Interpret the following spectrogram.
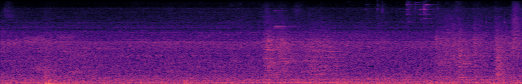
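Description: Large stainless steel pot at a vigorous rolling boil: a steady churning noise over a low hum, with a single knock about half a second in.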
